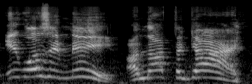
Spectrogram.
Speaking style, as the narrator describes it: he began yelling

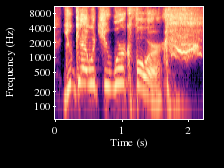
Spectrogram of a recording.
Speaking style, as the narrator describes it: He yells

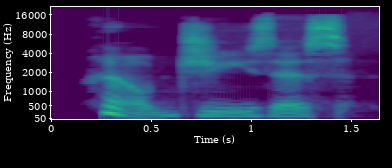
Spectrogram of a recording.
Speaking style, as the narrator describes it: Dean groans

